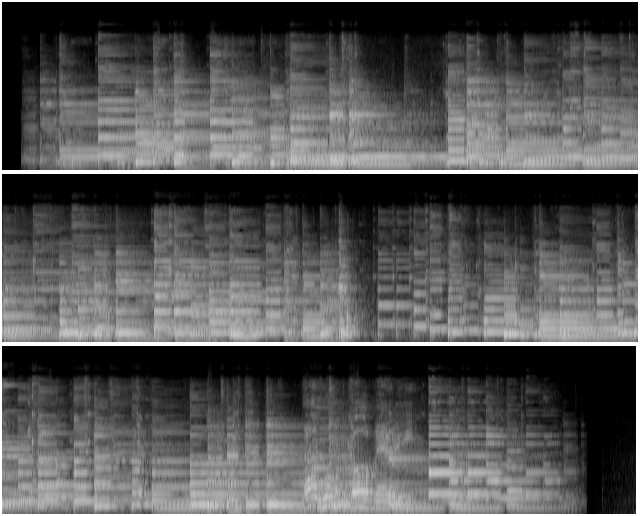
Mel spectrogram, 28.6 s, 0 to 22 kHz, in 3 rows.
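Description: Acoustic guitar playing a fingerpicked blues in E, moving through A7 back to E. The playing runs on with a brief dip about fifteen seconds in.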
